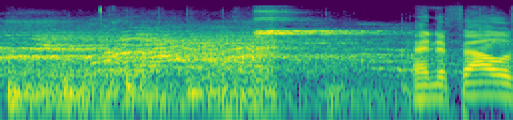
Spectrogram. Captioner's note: whistle blows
